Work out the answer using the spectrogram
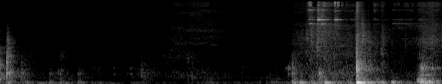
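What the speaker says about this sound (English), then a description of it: "Sorry, my dog wanted me to throw the ball." A pet dog whines indoors, pleading for its ball to be thrown. After a quiet stretch, a few short, close whimpers and soft yelps come near the end.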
